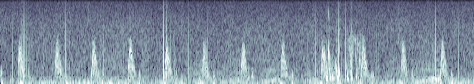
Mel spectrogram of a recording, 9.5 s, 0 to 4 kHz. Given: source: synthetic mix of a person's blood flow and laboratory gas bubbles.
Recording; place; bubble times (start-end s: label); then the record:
Doppler ultrasound of blood flow; subclavian vein
6.48-6.81 s: bubbles
6.88-7.29 s: bubbles
From the record:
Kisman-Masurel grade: 212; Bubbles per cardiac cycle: several, 3 to 8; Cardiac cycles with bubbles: 1 to 10%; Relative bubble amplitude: moderate (0.250 to 0.450); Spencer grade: 1 (occasional bubble signal discernible with the cardiac motion signal, with majority of cardiac periods free of bubbles); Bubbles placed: anywhere in the cardiac cycle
